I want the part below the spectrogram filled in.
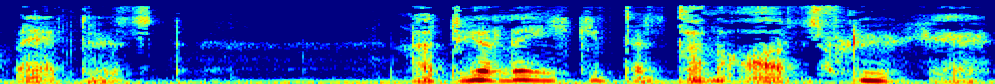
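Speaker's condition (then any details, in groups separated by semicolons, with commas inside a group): Dystonia with speech disorder; can only speak slowly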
